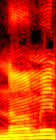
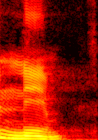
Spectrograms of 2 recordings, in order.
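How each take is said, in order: First: It is said as two syllables, naa-may. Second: It is said as one syllable, naym. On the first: The speaker calls it wrong. "नामे नहीं पढ़ना है" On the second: The speaker calls it right. "इसे हम लोग पढ़ेंगे नेम"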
